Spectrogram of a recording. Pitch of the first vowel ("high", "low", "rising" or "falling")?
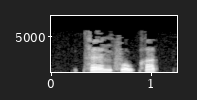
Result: low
